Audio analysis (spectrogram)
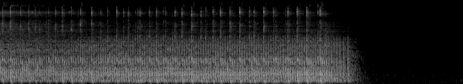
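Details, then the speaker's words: Homelite 150 Automatic chainsaw: strong, even two-stroke buzz holding steady about three seconds, then cutting off cleanly; everything runs good. "the Homelite. Homelite 150 automatic. Everything runs good."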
